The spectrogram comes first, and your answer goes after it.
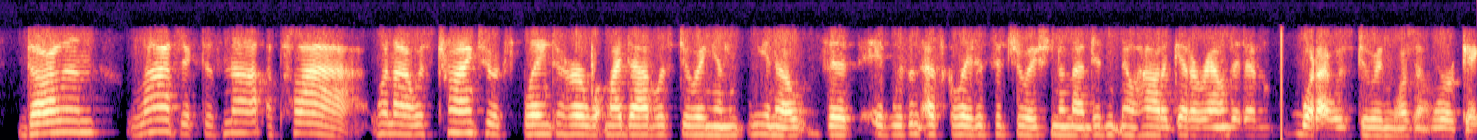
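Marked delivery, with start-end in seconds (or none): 0.2-2.7 beautiful, slow southern drawl. Speaker recalls what their mother once told them: mother's Southern accent. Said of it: "in her beautiful Southern accent".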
